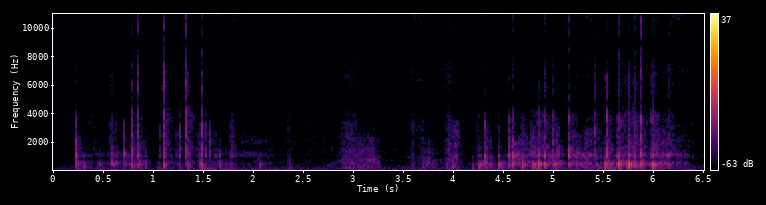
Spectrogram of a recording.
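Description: Long nails tap and scratch the cover of a pink hardcover book with a matte paper dust jacket lying on a carpet. Quiet, dry, papery taps come in irregular bursts, broken by a soft continuous scratching stretch in the middle. The taps grow denser and slightly louder toward the end, each one dying away almost instantly.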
